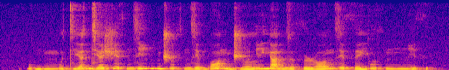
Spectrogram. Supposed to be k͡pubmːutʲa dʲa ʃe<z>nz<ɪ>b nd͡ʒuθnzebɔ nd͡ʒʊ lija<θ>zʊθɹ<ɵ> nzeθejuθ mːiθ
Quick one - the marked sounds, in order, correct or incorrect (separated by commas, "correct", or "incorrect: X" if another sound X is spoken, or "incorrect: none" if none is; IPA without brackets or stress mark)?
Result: incorrect: θ, incorrect: i, incorrect: n, incorrect: ɔ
